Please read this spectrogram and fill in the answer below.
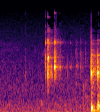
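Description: Ice cubes clinking in a glass of iced coffee about a second in, then a sharp knock as the glass is set down near the end.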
